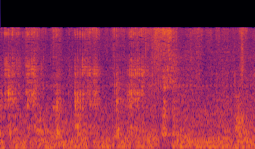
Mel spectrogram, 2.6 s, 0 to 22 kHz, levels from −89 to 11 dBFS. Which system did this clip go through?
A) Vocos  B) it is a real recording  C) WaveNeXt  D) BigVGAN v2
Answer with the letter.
B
